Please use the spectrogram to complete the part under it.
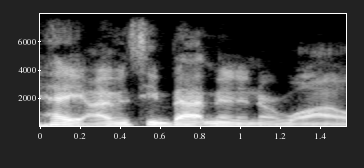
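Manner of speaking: ordinary talk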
